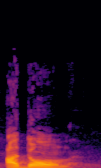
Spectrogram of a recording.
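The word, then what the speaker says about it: Adom (אדום): The word for red, friends, in Hebrew is pronounced Adom.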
